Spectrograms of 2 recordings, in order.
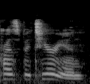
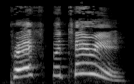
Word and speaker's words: Presbyterian: pz B Rion when they break it down like that that helps me and that's what my memory will collect that and then I'll start pronouncing it like they pronouncing Presbyterian Presbyterian see Presbyterian I messed up that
